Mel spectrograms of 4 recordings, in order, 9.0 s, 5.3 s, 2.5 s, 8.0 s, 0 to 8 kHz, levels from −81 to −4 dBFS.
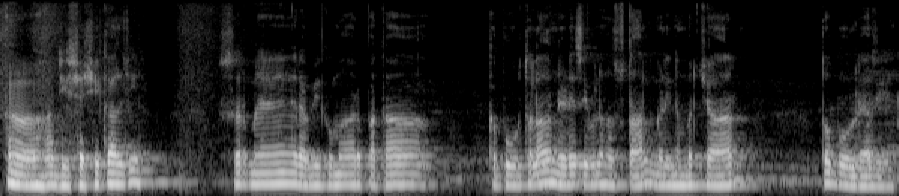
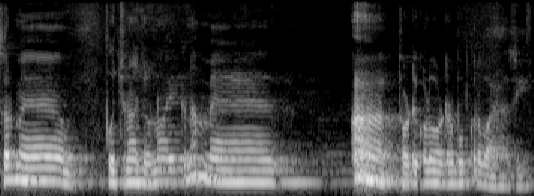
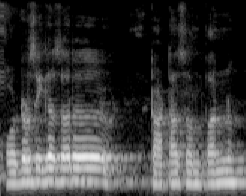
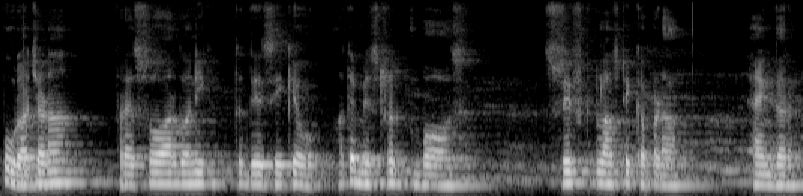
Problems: none marked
